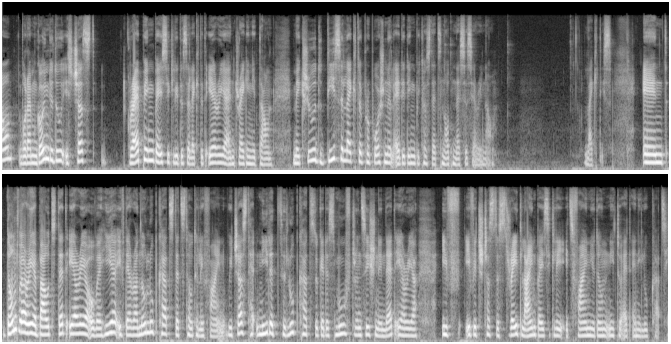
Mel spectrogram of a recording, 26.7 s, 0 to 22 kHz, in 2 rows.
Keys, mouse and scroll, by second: 1.0 click, 8.8 click, 10.1 click.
